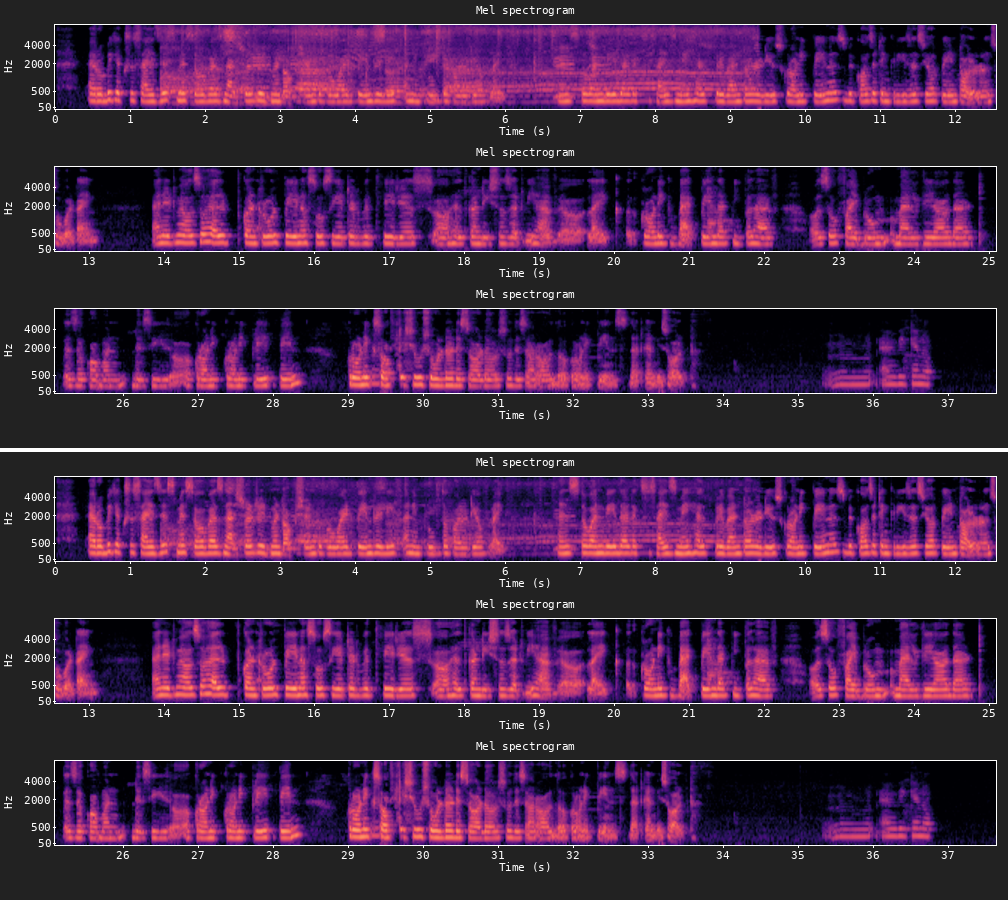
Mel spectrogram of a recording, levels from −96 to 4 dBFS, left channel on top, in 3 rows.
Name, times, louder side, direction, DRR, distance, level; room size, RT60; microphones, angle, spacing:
voice 1, 0.0-6.0 6.7-13.1 13.8-19.9 20.2-24.8 25.2-28.4 29.0-33.5, right 2 dB, 55° right, 0.6 m, -29 dB
sound 1, 1.4-9.4, left 7 dB, 65° left, 0.4 m, -40 dB
voice 2, 35.3-36.7, right 1 dB, 10° left, 0.6 m, -41 dB
2.7 x 2.3 x 3.3 m
head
